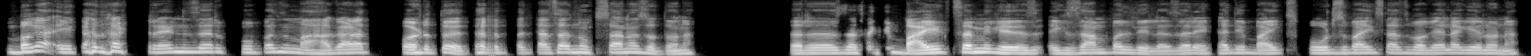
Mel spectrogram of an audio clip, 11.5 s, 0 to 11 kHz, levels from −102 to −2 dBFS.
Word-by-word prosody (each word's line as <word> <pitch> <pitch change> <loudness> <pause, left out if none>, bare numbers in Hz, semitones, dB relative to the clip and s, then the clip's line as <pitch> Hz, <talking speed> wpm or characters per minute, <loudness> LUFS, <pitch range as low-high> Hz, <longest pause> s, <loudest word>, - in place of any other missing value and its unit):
बघा, 185 +8 +2
एखादा 185 +5 0 0.2
ट्रेंड 175 +2 0
जर 180 0 -1
खूपच 170 +1 -5
महागात 140 +2 +1 0.3
पडतोय, 140 -3 +3
तर 145 -2 0 0.2
त्याचं 140 +3 0
नुकसानच 155 +1 -1
होतं 110 -3 -2
ना. 125 - -2 0.8
तर 125 0 +2
अ, 130 0 +2
जसं 140 +2 -1
की 160 - -4
बाईकचा 145 +6 +6
मी 170 0 +4
गेज 130 -4 +3
एक्झाम्पल 140 +4 -1
दिलं, 110 -3 -2
जर 125 +2 -2
एखादी 130 +3 -3
बाईक 130 +2 -1
स्पोर्ट्स 135 -1 -3
बाईक 140 0 -2
आज 140 -1 -4
बघायला 130 +1 -2
गेलो 130 -1 -2
ना, 115 -1 -5
140 Hz, 155 wpm, -23 LUFS, 130-155 Hz, 0.8 s, बाईकचा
